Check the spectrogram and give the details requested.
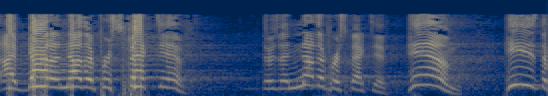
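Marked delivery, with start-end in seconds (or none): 0.0-1.9 loud, bold declaration; God's confident voice. Acted. Preacher voicing God to tempted listeners, loud and bold. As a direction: proclaim it as God himself. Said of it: "But God says".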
